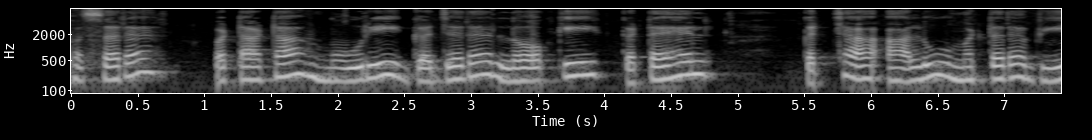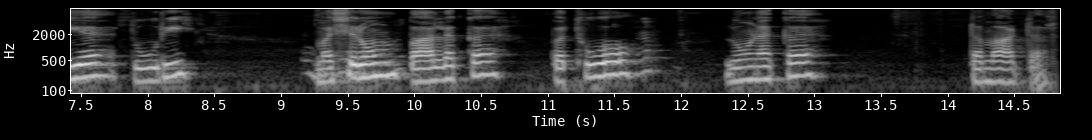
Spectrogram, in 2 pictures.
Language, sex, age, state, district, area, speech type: Sindhi, female, 60+, Uttar Pradesh, Lucknow, urban, spontaneous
